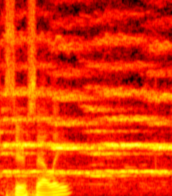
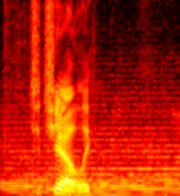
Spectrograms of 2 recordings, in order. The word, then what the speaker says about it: Circelli: always been curious cuz he in Canada he pronounced his name his last name Cerselli and I'm wondering if now that he's he's Italian uh in citizenship. Is it Chichelli? Chichelli.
